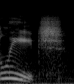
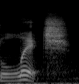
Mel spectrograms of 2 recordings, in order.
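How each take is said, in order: First: The vowel is a long 'ee' sound. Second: The vowel is a short 'i' sound. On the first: The speaker calls it wrong. "They didn't pronounce it leech" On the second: The speaker calls it right. "meant to say the word lich"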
